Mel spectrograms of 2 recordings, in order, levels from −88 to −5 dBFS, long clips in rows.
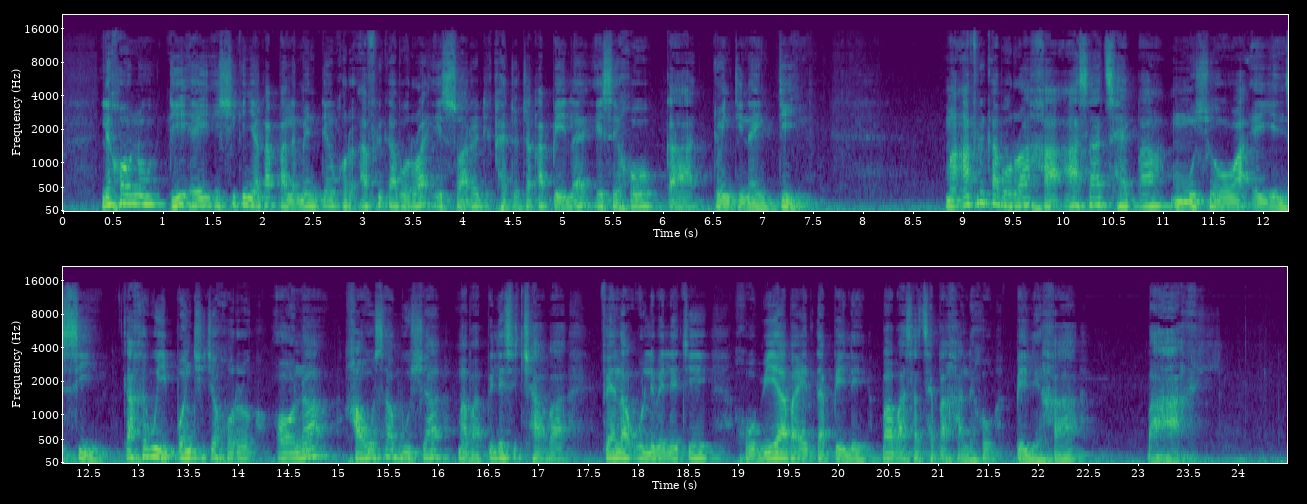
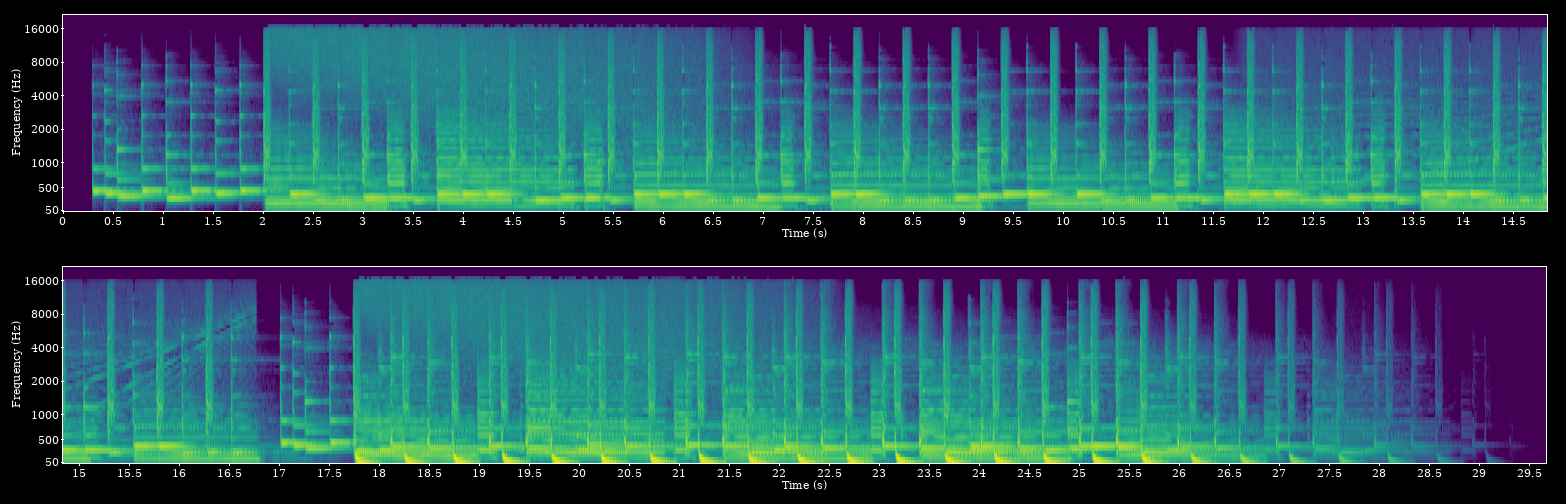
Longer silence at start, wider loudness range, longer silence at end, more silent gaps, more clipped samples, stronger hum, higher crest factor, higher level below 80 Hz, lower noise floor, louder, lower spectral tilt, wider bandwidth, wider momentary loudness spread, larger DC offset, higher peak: second, 0 s vs 0.3 s; about the same, 4 LU vs 4 LU; second, 0 s vs 1.05 s; neither; neither; neither; about the same, 18 dB vs 18 dB; second, -48 dBFS vs -26 dBFS; second, -48 dBFS vs -76 dBFS; second, -29 LUFS vs -20 LUFS; about the same, -6 dB/octave vs -5.5 dB/octave; about the same, 15.5 kHz vs 17 kHz; about the same, 8 LU vs 8 LU; neither; second, -12 dBFS vs -2 dBFS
